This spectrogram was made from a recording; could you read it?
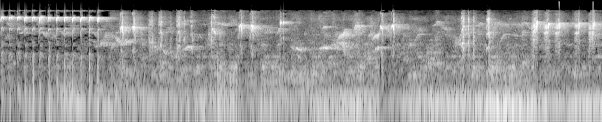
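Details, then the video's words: Fast sunbird song aimed at prompting young birds to sing, opening with a quick run of very high ticking notes, then a jumble of sharp chirps, slurred whistles and brief trills. "kolibri bahan pasti yaut dengar suara konin ini gacor?"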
